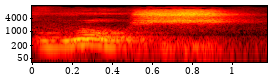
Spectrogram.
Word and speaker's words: Rosh: But when it is filled with the power of the Aleph, when it is spelled Resh, Aleph, Shin, then it means Rosh. It means head.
